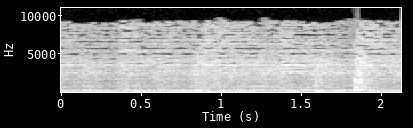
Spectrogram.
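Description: Groove metal music: a low, chugging distorted electric guitar riff over a drum kit, with a sharp drum hit near the end.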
